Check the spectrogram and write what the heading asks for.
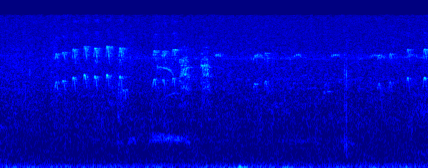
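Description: Faint birds calling: two short runs of quick high chirps about half a second and a second and a half in, and a fainter one near the end.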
